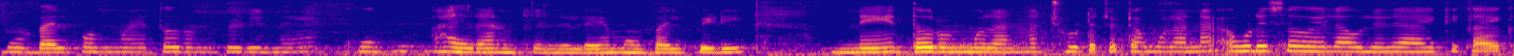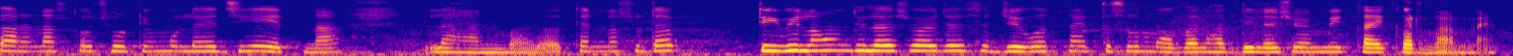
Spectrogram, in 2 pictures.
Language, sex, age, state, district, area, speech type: Marathi, female, 18-30, Maharashtra, Satara, rural, spontaneous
